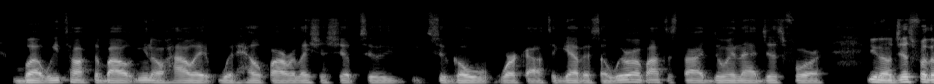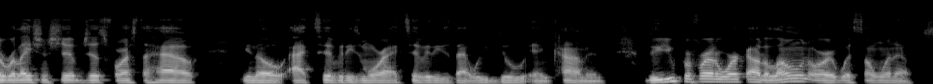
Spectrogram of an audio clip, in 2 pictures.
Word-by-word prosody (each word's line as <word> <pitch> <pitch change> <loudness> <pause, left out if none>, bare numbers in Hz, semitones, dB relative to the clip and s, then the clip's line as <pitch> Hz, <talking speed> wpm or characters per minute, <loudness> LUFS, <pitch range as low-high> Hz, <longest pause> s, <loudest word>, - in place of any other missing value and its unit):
but 90 +2 +4
we 95 +3 +1
talked 100 -1 -2
about, 90 -2 +2
you 100 0 +1
know, 85 -3 0
how 90 +1 0
it 90 -2 +1
would 85 -3 -2
help 90 0 -3
our 85 -1 +2
relationship 90 +1 -4
to 85 -1 -3 0.4
to - - -2
go 85 0 +1
work 85 0 0
out 80 0 -3
together, 85 +2 -1
so 80 -1 -5
we're 105 +7 +3
about 100 -1 0
to 90 - -14
start 90 -2 -3
doing 90 0 0
that 85 -3 -1
just 90 +1 -4
for 85 -2 -1 0.4
you 115 - +3
know, 95 -3 +6
just 115 +5 +3
for 115 - +4
the 105 - +5
relationship, 100 0 +2
just 100 +3 0
for 95 - 0
us 95 -2 0
to 90 - -7
have, 90 -1 +2 0.5
you 90 - -2
know, 85 -1 +3
activities 90 -1 -1
more 90 0 +1
activities 85 -1 -3
that 85 -1 -1
we 85 +1 -3
do 85 +2 -3
in 80 -1 -5
common, 80 -4 -3 0.4
do 100 - +4
you 125 +8 +4
prefer 130 -2 +3
to 125 - +2
work 120 0 +3
out 115 -2 +4
alone 125 +9 +2
or 90 -1 +2
with 85 0 -3
someone 90 -1 -4
else? 75 -1 -7
90 Hz, 190 wpm, -23 LUFS, 85-100 Hz, 0.5 s, know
